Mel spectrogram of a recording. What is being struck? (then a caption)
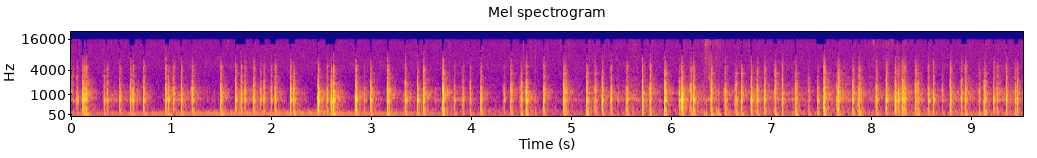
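Darbuka drum with plastic membrane. Fingertips and nails of both hands tap and scratch the plastic membrane of a hollow darbuka drum. Dozens of quick, dry, close taps come in a steady patter, each with a short hollow ring around 680 Hz and almost no low thump.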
